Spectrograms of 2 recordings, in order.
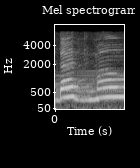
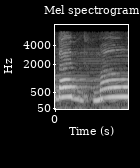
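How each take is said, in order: The two takes are said the same way.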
